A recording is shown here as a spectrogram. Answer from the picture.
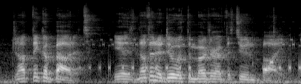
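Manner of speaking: lightly voiced Russian guard, a touch proud; a hint of a Russian accent, talking up the gentleman. Guard praising the passenger next door, light Russian accent. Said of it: "me voicing him is also a little bit stereotypical".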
